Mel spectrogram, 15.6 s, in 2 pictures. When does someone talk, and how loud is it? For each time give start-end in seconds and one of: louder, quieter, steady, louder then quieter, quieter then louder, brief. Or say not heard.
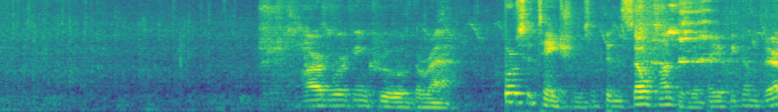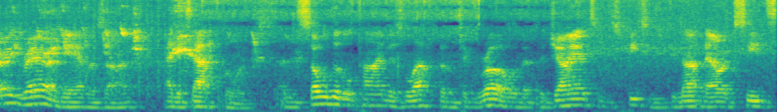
2.9-15.5 steady.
